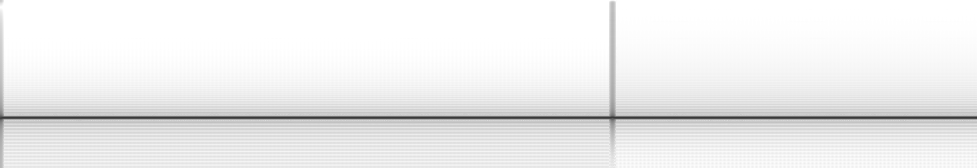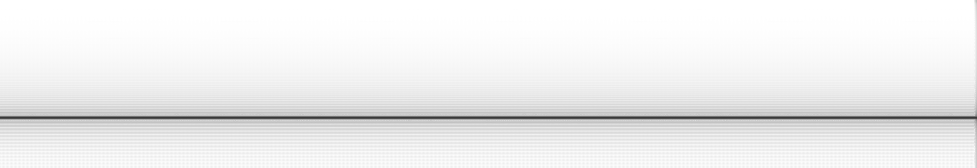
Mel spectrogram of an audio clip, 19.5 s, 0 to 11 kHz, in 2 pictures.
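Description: A steady 1 kHz line-up test tone, the reference tone that accompanies colour bars, held at one constant pitch and level and stopping abruptly at the end. There is a faint click about six seconds in.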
